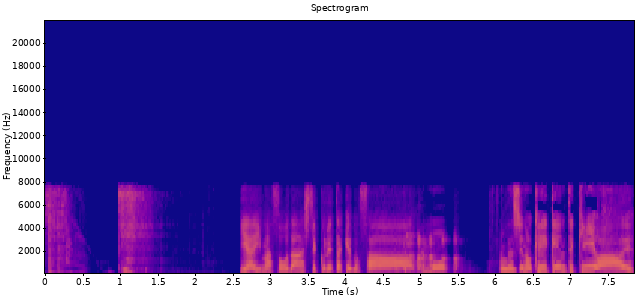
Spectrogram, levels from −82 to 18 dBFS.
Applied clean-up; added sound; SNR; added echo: neural mask model RNNoise.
